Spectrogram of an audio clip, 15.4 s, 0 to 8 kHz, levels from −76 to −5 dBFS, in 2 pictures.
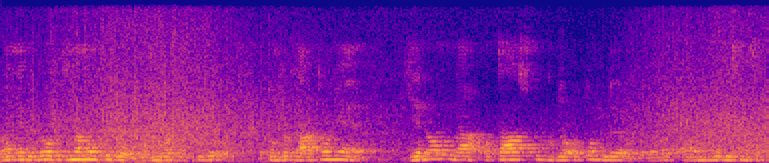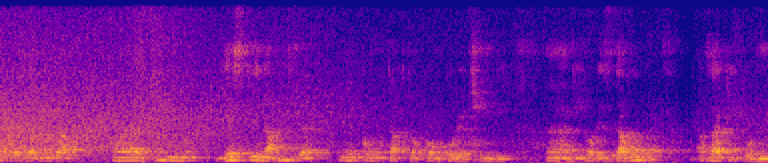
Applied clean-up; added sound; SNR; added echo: none; Waves, surf; 10 dB; reverberation time 0.7 s.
